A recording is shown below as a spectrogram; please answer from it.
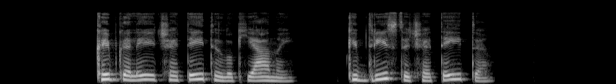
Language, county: Lithuanian, Vilnius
